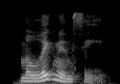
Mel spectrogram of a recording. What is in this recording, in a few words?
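"malignancy", British English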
